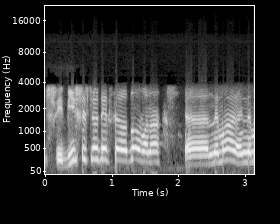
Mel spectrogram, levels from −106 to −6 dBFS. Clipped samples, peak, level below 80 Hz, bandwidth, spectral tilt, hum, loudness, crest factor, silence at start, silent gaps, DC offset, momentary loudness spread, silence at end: under 0.1%; -6 dBFS; -60 dBFS; 3.9 kHz; -7 dB/octave; none; -18 LUFS; 10 dB; 0 s; none; under 0.1%; 4 LU; 0 s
